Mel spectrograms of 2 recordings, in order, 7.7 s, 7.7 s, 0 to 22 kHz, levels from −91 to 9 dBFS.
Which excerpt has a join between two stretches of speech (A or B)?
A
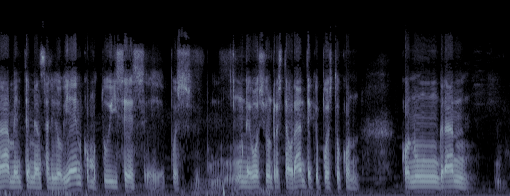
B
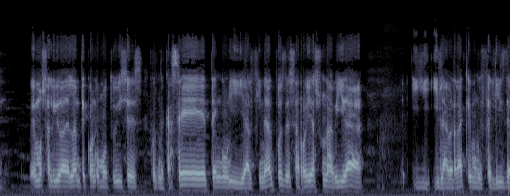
B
